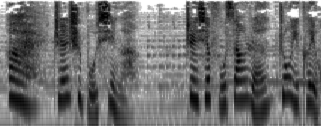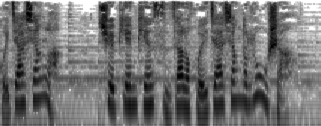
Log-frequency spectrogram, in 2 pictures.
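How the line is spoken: Sighing. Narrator (Chinese): 白姬叹道

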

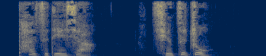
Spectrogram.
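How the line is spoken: Cold warning. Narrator (Chinese): 慕容九九面色大变，只能警告似的冷冷的道

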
